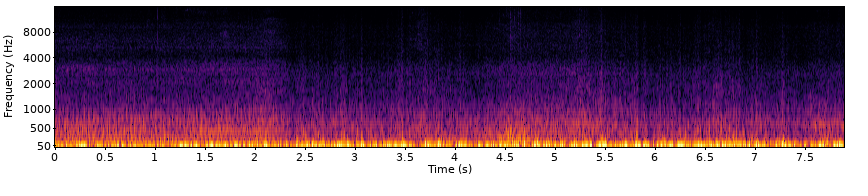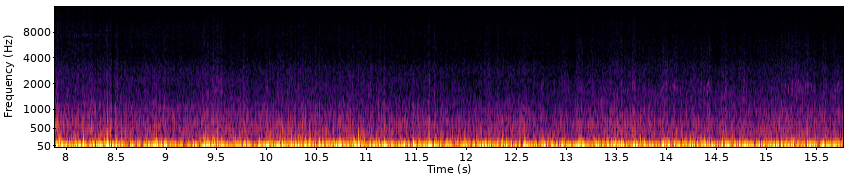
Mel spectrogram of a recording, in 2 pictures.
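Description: Motorcycle riding along a road: a steady engine note for the first couple of seconds, then mostly wind and road noise on the microphone with the engine underneath.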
